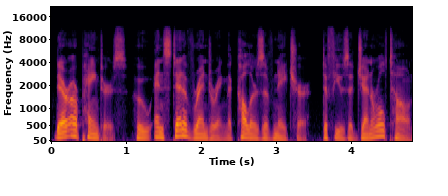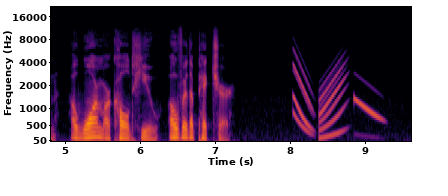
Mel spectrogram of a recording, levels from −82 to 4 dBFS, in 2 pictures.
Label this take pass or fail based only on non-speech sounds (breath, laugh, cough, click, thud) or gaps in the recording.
fail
